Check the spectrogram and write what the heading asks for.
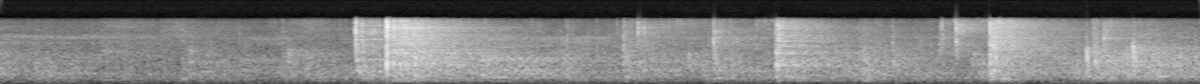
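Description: Foosball being played on an Ullrich table: irregular sharp clacks and knocks of the ball against the plastic men and of the rods shifting, with hall echo. The loudest is a quick double clack about two seconds in, with further knocks near four and five seconds.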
